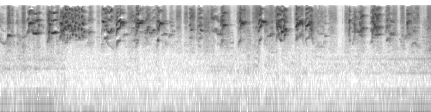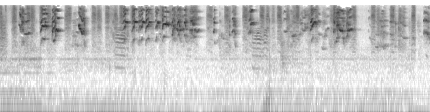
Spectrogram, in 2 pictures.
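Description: Zebra finches chirping in an aviary: a dense, continuous run of short, high-pitched calls with many quick clicks among them.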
